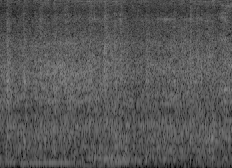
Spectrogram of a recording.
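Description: A model train with passenger coaches runs past on a layout, giving a faint, steady rumble with a soft rhythmic clatter of wheels and no voices.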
